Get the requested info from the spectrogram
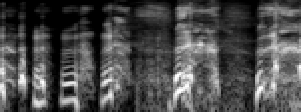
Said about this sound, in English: Every time I laugh, it's going to make me cough. Oh, jeez.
